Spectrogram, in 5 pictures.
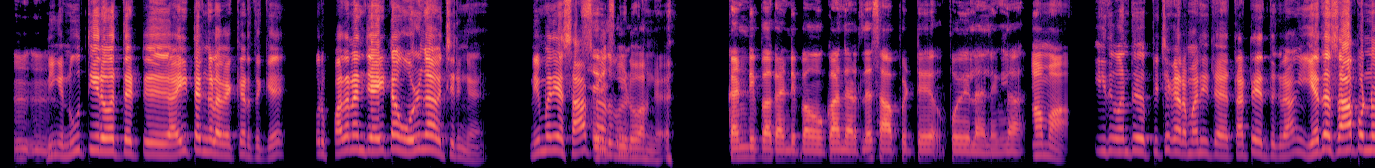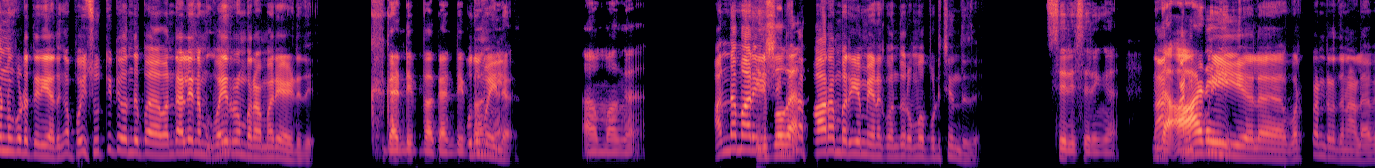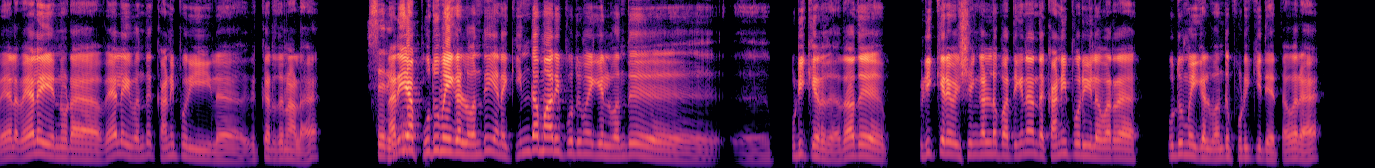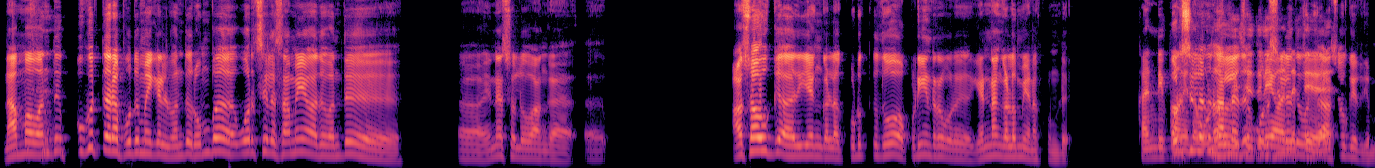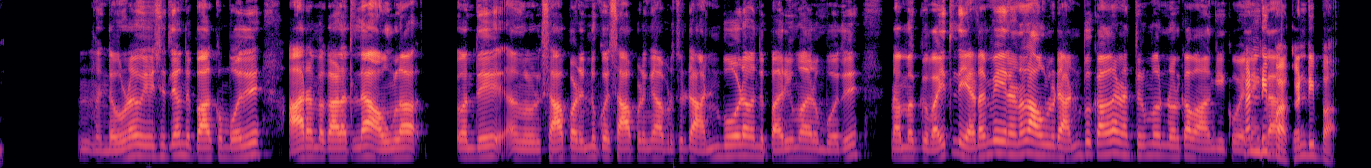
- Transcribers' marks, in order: in English: "ஐட்டங்கள"; chuckle; unintelligible speech; in English: "ஒர்க்"; laugh
- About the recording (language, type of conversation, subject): Tamil, podcast, பாரம்பரியம் மற்றும் புதுமை இடையே நீ எவ்வாறு சமநிலையை பெறுவாய்?
- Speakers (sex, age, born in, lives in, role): male, 20-24, India, India, host; male, 45-49, India, India, guest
